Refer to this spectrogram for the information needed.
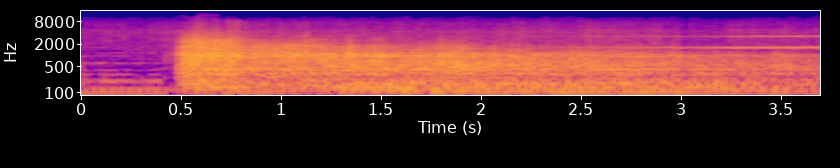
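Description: At night, with a flash of lightning lighting up the sky, a sudden loud thunder crash bursts in after a brief quiet moment, then rolls on as a deep, sustained rumble that slowly fades. No voices are heard.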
